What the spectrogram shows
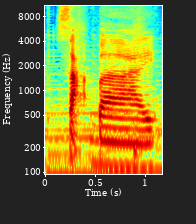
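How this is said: The syllables are said stiffly and separately. The speaker calls it wrong. "enggak usah sabai. Ya, ya kaku banget coy"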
